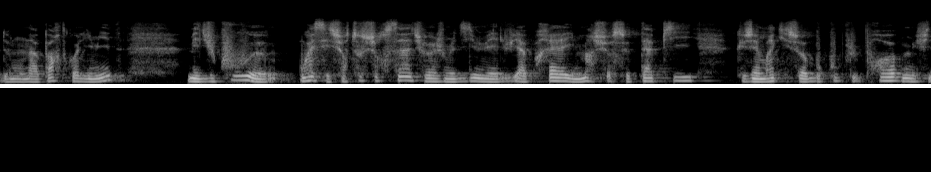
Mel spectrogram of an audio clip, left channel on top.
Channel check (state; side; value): silent; right; digital silence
